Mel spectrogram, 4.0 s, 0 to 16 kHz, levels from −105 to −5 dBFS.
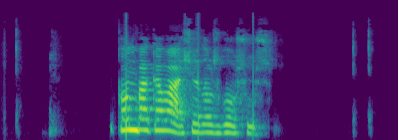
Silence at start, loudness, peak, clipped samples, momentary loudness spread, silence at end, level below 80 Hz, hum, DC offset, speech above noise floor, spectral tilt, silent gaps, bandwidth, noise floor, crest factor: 1.2 s; -20 LUFS; -6 dBFS; under 0.1%; 16 LU; 1.4 s; -66 dBFS; none; under 0.1%; over 70 dB; -6.5 dB/octave; none; 7 kHz; under -90 dBFS; 18 dB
